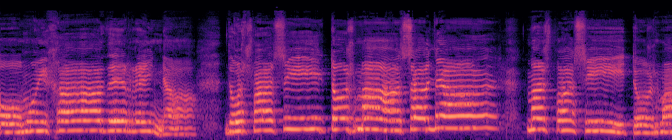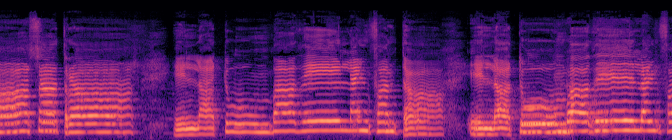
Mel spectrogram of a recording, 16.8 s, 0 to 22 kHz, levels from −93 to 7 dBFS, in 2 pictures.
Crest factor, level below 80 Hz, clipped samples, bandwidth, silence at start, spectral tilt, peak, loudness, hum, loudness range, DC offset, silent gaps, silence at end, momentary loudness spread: 16 dB; -66 dBFS; under 0.1%; 14 kHz; 0 s; -4.5 dB/octave; -2 dBFS; -18 LUFS; none; 3 LU; under 0.1%; none; 0 s; 8 LU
